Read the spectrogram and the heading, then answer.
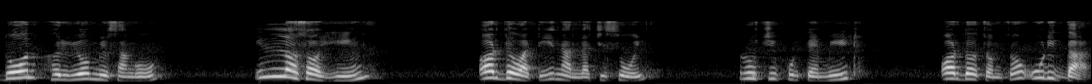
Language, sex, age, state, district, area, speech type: Goan Konkani, female, 60+, Goa, Canacona, rural, spontaneous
